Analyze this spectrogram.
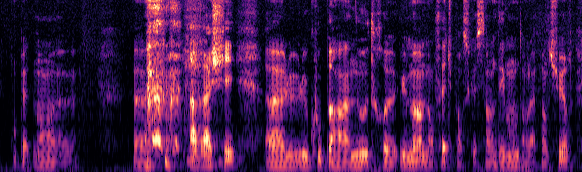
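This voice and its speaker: Speaking at a moderate pace, a man uses a fairly low pitch and fairly even intonation, with long, frequent pauses. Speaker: musician and illustrator. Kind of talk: podcast interview. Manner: halting, many filler sounds.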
